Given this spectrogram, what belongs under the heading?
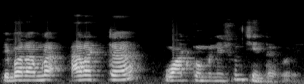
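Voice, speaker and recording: High-voiced Bengali man teaching pronunciation. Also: fast talker, gravelly. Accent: Bangladeshi Bengali. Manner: spells words letter by letter before saying them; addresses students directly and informally. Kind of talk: spelling-based pronunciation lesson.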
